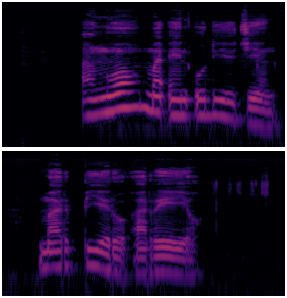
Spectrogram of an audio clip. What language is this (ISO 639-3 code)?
luo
